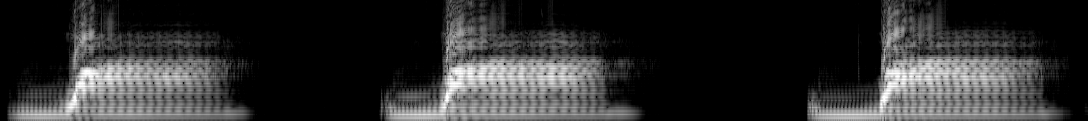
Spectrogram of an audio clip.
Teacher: when producing w we need to say o first and then quickly Glide to say ah make sure ah is pronounced longer and louder than the ooh final so w w w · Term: compound finals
